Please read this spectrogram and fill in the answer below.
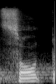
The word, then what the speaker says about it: NaCl: It has been developed by Daniel Bernstein, and he called it SALT, but it's spelled N-A-C-L, so I'm sorry for the play on words, but if you see N-A-C-L, it's SALT.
